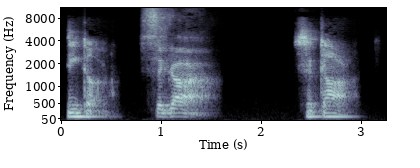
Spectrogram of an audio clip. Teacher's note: the emphasis is on the second syllable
